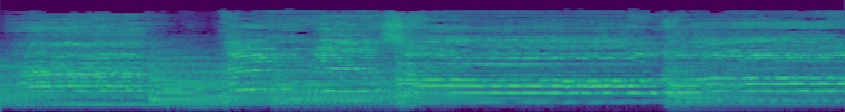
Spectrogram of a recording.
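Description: A man singing long, held notes that bend in pitch, with grand piano accompaniment, performed live.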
